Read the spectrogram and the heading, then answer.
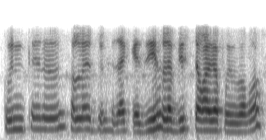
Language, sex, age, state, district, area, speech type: Assamese, female, 30-45, Assam, Tinsukia, urban, conversation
